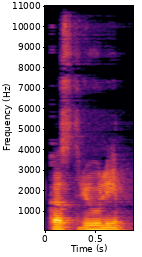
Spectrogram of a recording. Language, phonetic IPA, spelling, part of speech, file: Russian, [kɐˈstrʲʉlʲɪ], кастрюли, noun, Ru-кастрюли.ogg
- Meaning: inflection of кастрю́ля (kastrjúlja): 1. genitive singular 2. nominative/accusative plural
